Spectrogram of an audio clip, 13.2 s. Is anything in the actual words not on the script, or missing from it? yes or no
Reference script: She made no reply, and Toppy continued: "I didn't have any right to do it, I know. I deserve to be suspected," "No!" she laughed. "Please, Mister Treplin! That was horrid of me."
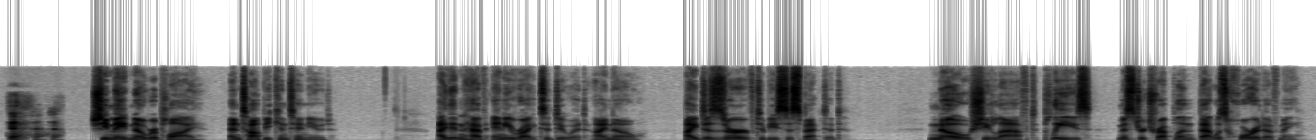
no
